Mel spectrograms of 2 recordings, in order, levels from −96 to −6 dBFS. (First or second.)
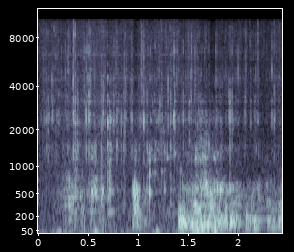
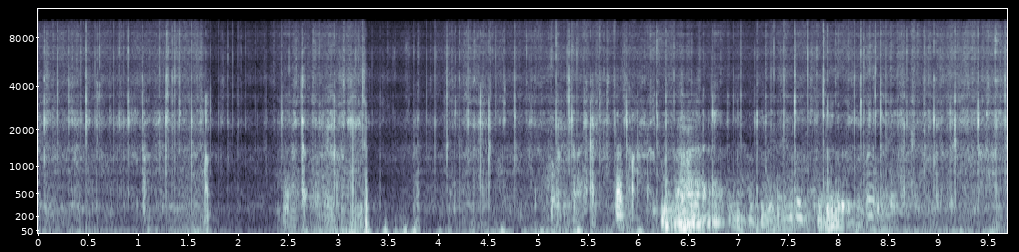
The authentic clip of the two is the first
